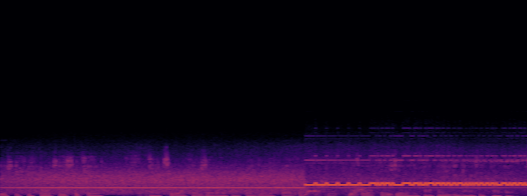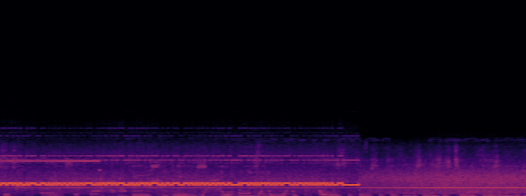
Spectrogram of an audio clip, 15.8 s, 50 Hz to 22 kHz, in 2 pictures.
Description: RTTY (45.45 baud, 170 Hz shift), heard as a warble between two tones, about 1450 Hz centre, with radio static and a steady whistle near 1040 Hz. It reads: THE INSIGNIA CONSISTS OF TWO SILVER STARS.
